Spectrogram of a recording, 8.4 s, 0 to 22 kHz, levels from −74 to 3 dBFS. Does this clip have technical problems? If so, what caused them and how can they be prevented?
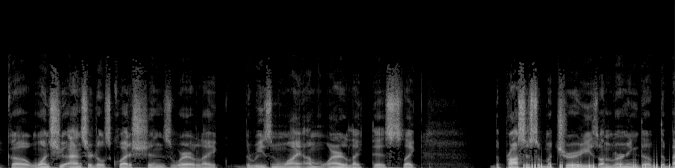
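Yes. A train of clicks runs from 6.55 s to 8.38 s: roughly twenty sharp, similarly shaped pulses at about 11 per second, spaced unevenly, each standing around 20 dB above the speech and audible in pauses as well. The likely cause is electrical interference from nearby equipment or a faulty connection or power supply, injecting the same pulse repeatedly. Keep phones and power supplies away from cables, and use a stable, well-powered interface with adequate buffering.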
